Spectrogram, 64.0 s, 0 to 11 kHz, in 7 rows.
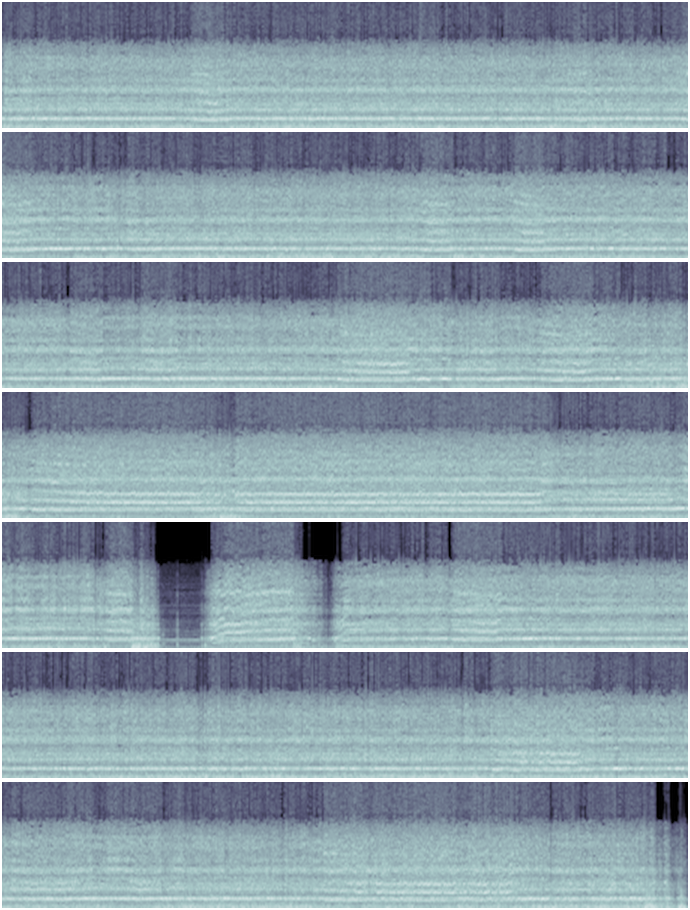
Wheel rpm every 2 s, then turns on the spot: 230, 230, 240, 230, 230, 230, 230, 230, 230, 230, 230, 220, 220, 220, 210, 210, 210, 210, 230, 110, 140, 220, 230, 230, 240, 240, 220, 220, 230, 220, 210, 160.
none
